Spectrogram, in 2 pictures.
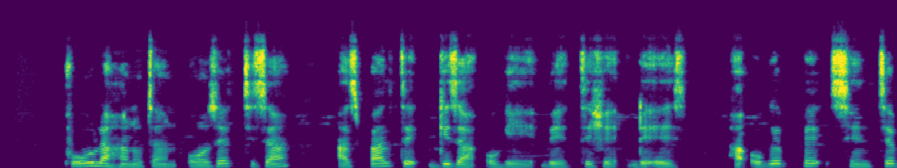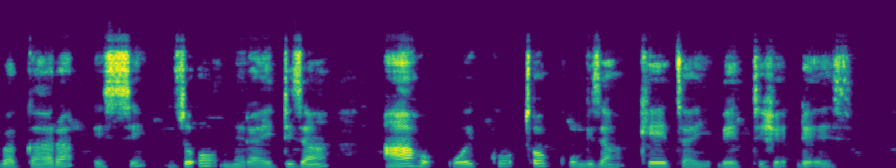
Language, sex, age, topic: Gamo, male, 18-24, government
